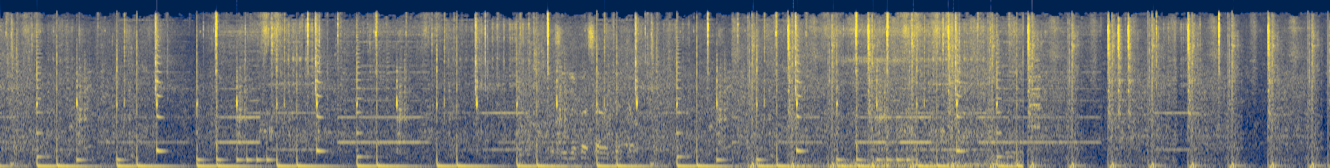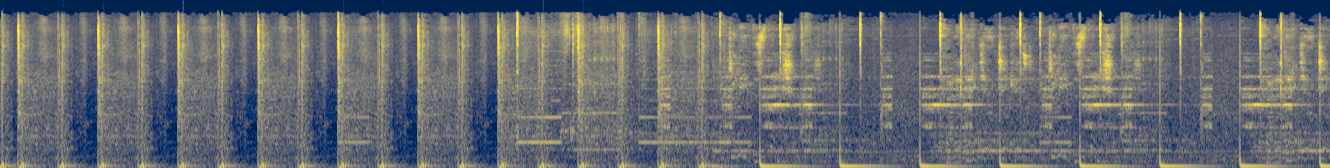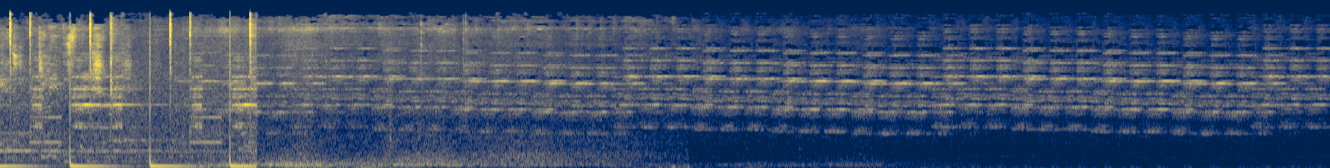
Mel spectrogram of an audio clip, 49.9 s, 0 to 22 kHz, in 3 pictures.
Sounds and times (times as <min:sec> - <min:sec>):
Music: 0:00.0 - 0:49.8
Speech: 0:06.9 - 0:08.0.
